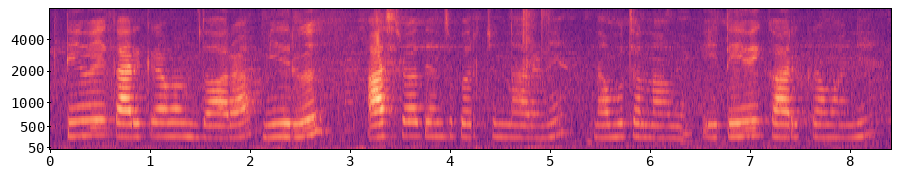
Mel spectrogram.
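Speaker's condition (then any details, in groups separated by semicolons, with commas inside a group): No condition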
